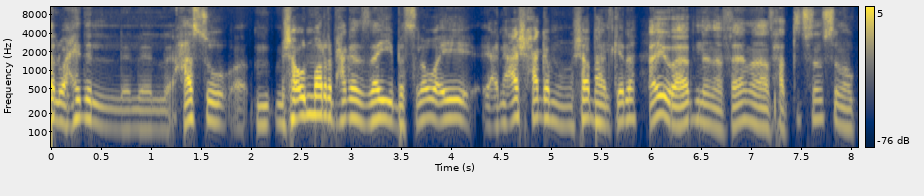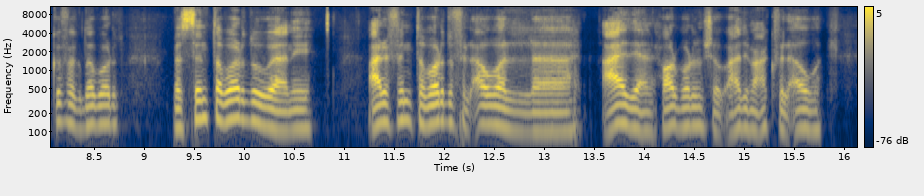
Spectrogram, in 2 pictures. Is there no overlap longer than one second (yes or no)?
yes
